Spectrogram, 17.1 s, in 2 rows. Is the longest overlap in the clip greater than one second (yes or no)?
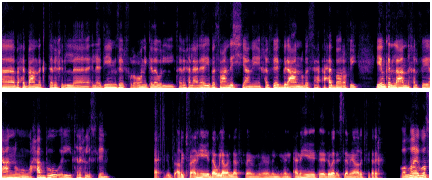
no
